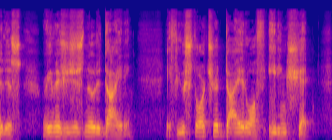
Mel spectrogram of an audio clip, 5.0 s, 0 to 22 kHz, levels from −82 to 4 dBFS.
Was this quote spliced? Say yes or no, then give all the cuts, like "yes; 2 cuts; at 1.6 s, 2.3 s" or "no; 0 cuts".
no; 0 cuts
